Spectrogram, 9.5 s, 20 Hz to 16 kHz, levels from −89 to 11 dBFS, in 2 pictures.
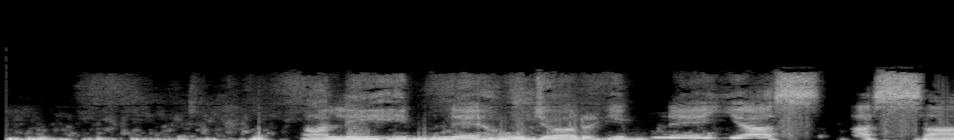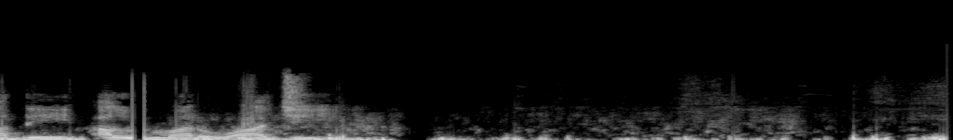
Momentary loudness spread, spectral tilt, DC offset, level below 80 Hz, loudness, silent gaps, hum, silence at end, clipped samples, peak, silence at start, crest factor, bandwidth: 18 LU; -6.5 dB/octave; under 0.1%; -30 dBFS; -14 LUFS; none; none; 0 s; under 0.1%; 0 dBFS; 0.05 s; 14 dB; 8 kHz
